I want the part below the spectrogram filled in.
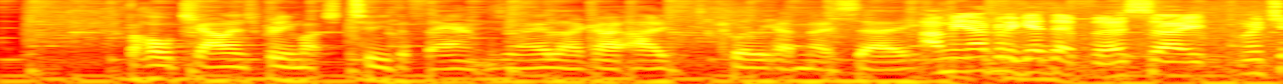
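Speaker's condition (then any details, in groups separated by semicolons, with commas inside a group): No condition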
